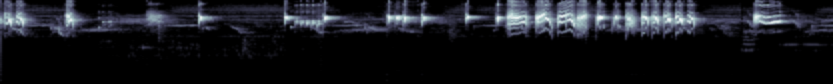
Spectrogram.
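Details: Crimson sunbird (sogon) heard on a recording used to trap birds and provoke them to sing. Scattered thin whistled chirps build into a dense, fast high twitter, then a last sharp note.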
